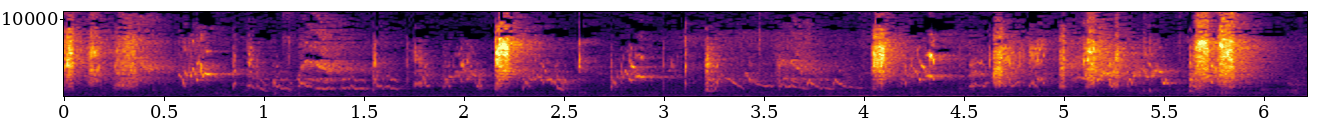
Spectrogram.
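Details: Budgies chirping together: busy overlapping chatter of short sharp chirps and squawky notes, high-pitched, with louder bursts near two, four and six seconds.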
